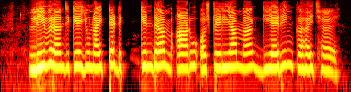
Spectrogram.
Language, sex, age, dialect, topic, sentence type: Maithili, female, 18-24, Angika, banking, statement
